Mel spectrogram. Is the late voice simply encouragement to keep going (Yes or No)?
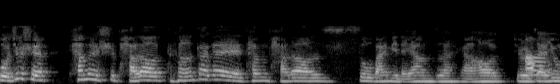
Yes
